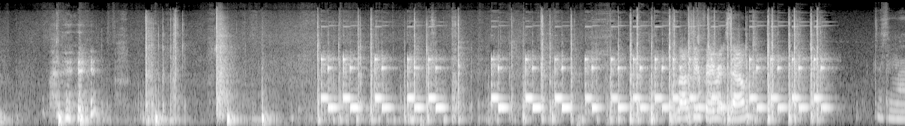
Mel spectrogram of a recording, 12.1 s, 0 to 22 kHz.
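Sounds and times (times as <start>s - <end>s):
toy electronic jingle: 4.3s - 11.2s.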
